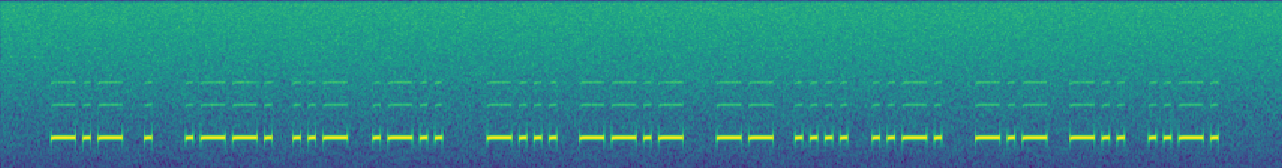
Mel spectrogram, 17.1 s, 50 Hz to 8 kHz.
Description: Morse code (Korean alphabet), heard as a keyed tone, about 12 wpm, 600 Hz. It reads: 아직 대문은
